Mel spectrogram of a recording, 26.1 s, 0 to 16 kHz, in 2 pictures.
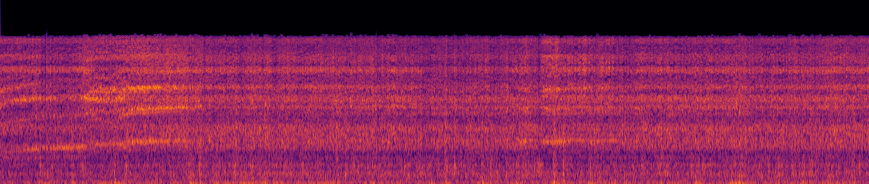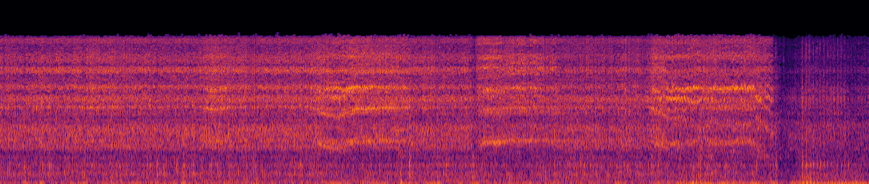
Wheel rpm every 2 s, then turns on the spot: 170, 230, 230, 230, 230, 240, 230, 230, 230, 230, 230, 220, 90.
24-26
